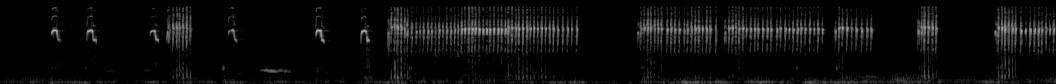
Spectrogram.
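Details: Javan tesia in full song: a string of isolated thin, very high sharp notes, then extended fast buzzy trills at high pitch, interrupted by short silences. Nothing else clearly audible.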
